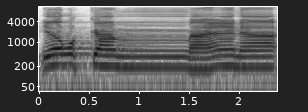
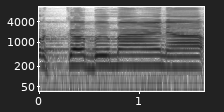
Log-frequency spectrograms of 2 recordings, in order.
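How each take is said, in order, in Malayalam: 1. b പൂർണ്ണമായും ഇരട്ടിച്ച m-ൽ ലയിക്കുന്നു. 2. m-ന് മുമ്പ് b ശബ്ദം ഉച്ചരിക്കുന്നു. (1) "ബാഇന്റെ ഉച്ചാരണം തീരെ ഇല്ല" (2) "ആരെങ്കിലും അവിടെ യാ ബുനയ്യ ഇർകബ് മഅനാ ഓതിയോ?"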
